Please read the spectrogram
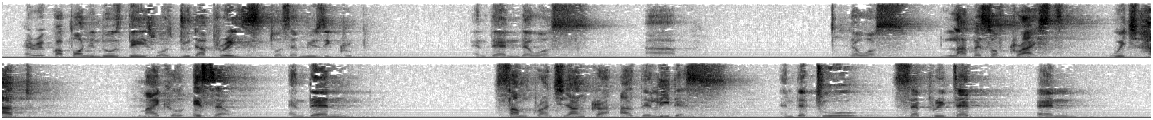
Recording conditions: large echoing room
